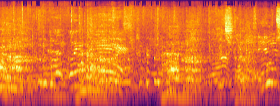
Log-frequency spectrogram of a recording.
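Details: Male lion at close range in Higashiyama Zoo, Japan, giving a deep rumbling roar with several grunting pulses in succession, heavy harmonic bands sweeping up and down, a brief pause near the middle, then more rasping grunts.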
